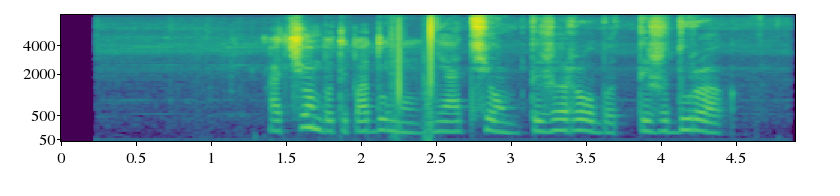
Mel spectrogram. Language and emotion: Russian, angry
